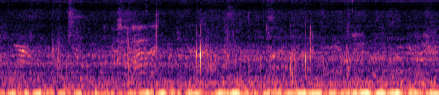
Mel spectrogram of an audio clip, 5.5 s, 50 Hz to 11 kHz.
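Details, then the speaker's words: Ford-chassis motorhome furnace running: steady low hum around 80–100 Hz, like a movie theater drone, unchanging and noticeably loud; owners suspect the furnace, exact cause unclear. "it was this low drone noise that sounded like it's kind of like a a movie theater"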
